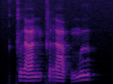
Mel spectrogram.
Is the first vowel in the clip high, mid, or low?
low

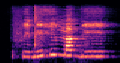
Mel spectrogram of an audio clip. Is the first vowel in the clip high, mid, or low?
high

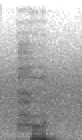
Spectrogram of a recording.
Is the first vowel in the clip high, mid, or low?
mid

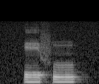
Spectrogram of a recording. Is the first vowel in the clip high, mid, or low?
mid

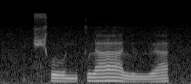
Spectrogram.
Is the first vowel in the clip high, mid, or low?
mid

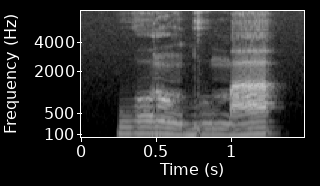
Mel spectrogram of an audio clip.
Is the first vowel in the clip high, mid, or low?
mid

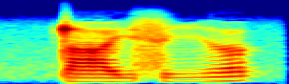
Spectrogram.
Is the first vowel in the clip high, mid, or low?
low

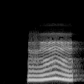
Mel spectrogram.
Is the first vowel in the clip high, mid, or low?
high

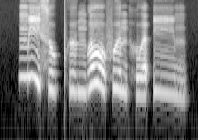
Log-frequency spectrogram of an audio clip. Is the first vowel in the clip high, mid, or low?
high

